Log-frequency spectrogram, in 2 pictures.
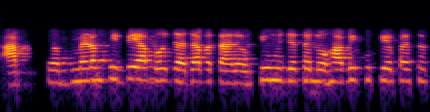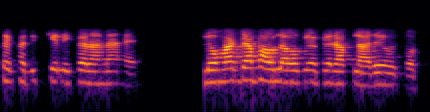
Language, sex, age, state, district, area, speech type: Hindi, female, 45-60, Rajasthan, Jodhpur, urban, conversation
